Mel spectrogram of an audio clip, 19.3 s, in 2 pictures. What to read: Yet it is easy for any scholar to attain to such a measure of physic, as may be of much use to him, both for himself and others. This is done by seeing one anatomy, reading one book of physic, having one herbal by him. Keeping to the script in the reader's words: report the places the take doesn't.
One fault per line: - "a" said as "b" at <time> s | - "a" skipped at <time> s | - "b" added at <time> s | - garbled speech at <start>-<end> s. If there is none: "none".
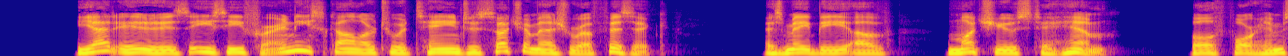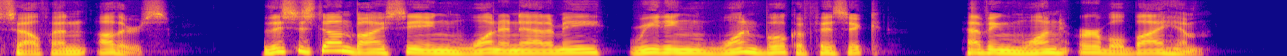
none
